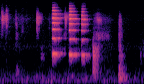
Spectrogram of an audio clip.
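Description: A squeaky dog toy squeaks a few times.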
